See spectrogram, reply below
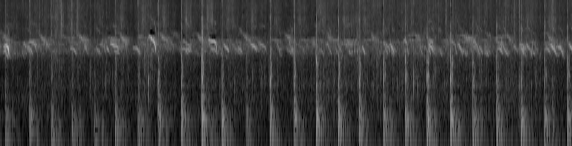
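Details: Many farm chicks peeping in high, thin chirps that overlap constantly, with steady low thumping beats of background music underneath.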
